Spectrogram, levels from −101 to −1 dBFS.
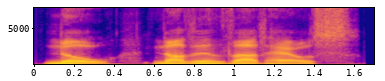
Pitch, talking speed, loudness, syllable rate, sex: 125 Hz, 175 wpm, -16 LUFS, 4.5 syllables/s, male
